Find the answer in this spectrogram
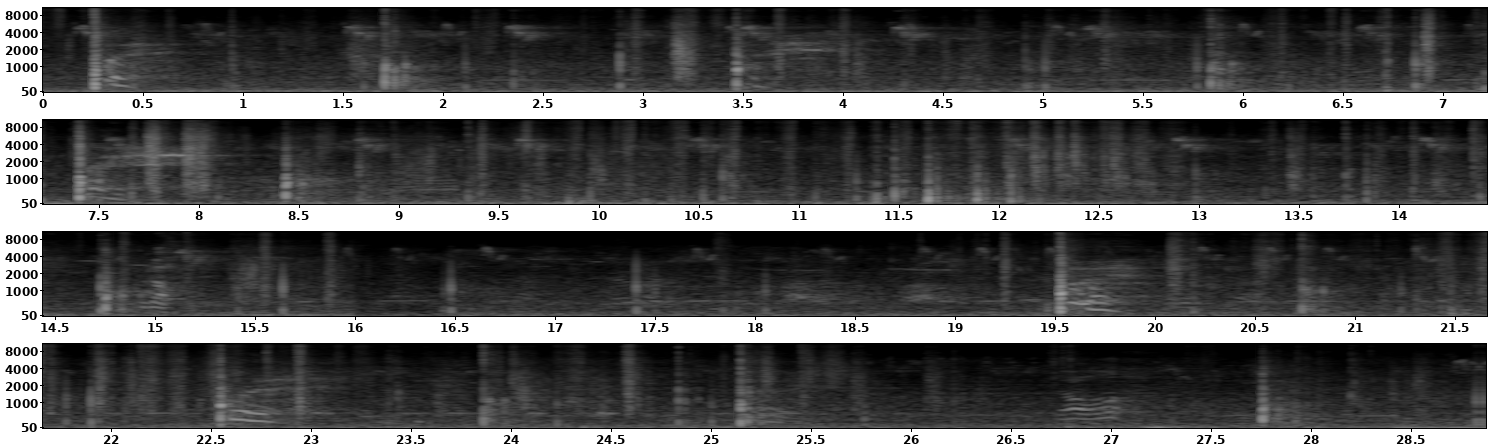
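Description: Tennis ball hit back and forth with rackets in two rallies: sharp pops a second or two apart, the loudest one past the middle.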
